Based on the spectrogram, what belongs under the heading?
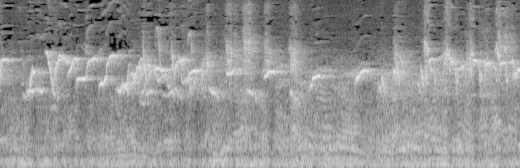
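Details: Greater green leafbird (cucak ijo) at a bird-singing practice contest in Cikunir. A continuous stream of chattering, jerky whistles that rise and fall quickly, with a faint low background hum.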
